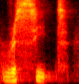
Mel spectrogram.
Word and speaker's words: receipt: But yeah, there are words like receipt that has a P in it that doesn't need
